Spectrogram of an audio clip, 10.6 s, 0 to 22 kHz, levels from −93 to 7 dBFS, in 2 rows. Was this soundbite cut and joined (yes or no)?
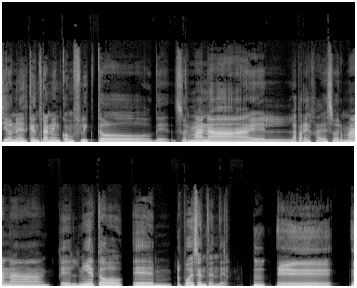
no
